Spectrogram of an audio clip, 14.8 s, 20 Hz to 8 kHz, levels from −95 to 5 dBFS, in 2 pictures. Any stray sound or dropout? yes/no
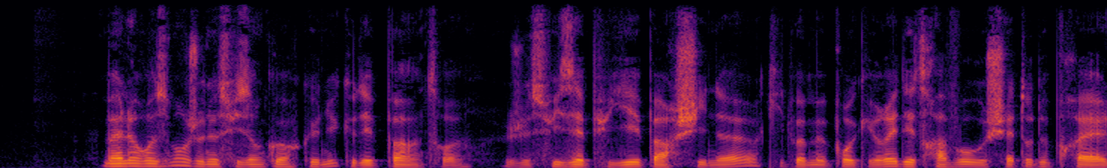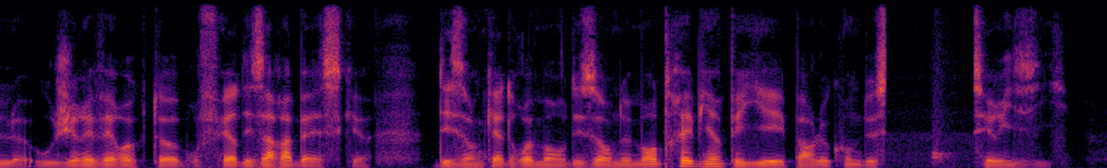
yes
